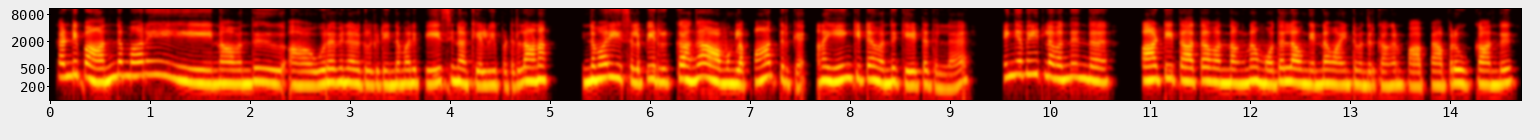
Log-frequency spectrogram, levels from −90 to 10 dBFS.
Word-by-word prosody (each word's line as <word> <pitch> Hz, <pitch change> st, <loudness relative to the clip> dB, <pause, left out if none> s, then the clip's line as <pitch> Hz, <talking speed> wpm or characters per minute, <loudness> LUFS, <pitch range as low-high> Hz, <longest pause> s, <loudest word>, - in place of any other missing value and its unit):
கண்டிப்பா. 340 Hz, 0 st, +3 dB
அந்த 310 Hz, +7 st, +2 dB
மாரி 360 Hz, +2 st, 0 dB, 0.7 s
நான் 240 Hz, 0 st, +1 dB
வந்து 235 Hz, +2 st, 0 dB, 0.4 s
அ -, -, -1 dB, 0.2 s
உறவினர்கள் 245 Hz, -2 st, -1 dB
கிட்ட 225 Hz, 0 st, -4 dB
இந்த 230 Hz, +1 st, -1 dB
மாரி 240 Hz, +1 st, 0 dB
பேசி 245 Hz, +2 st, 0 dB
நான் 245 Hz, -2 st, 0 dB
கேள்விப்பட்டதில்ல. 225 Hz, +2 st, -1 dB
ஆனா 290 Hz, +1 st, +4 dB, 0.4 s
இந்த 275 Hz, +2 st, +4 dB
மாரி 325 Hz, +2 st, +3 dB
சில 260 Hz, -3 st, 0 dB
பேர் 295 Hz, -3 st, +1 dB
இருக்காங்க 280 Hz, +3 st, +1 dB, 0.2 s
அவங்கள 245 Hz, -2 st, +2 dB
பாத்துருக்கேன். 285 Hz, -8 st, -2 dB
ஆனா 280 Hz, -, +1 dB
என்கிட்ட 300 Hz, 0 st, +1 dB
வந்து 245 Hz, +2 st, 0 dB
கேட்டதில்ல. 220 Hz, -4 st, -3 dB, 0.5 s
எங்க 360 Hz, +2 st, -1 dB
வீட்டுல 385 Hz, -2 st, 0 dB
வந்து 305 Hz, +3 st, -1 dB
இந்த 295 Hz, -2 st, 0 dB, 0.5 s
பாட்டி 290 Hz, +2 st, +5 dB
தாத்தா 270 Hz, 0 st, +3 dB
வந்தாங்கன்னா 245 Hz, +1 st, +1 dB
முதல்ல 260 Hz, +2 st, +1 dB
அவங்க 240 Hz, -1 st, 0 dB
என்ன 235 Hz, +1 st, 0 dB
வாங்கிட்டு 230 Hz, 0 st, -3 dB
வந்திருக்காங்கன்னு 220 Hz, 0 st, -5 dB
பாப்பேன். 215 Hz, +1 st, -3 dB
அப்புறம் 240 Hz, +2 st, -1 dB
உக்காந்து 230 Hz, 0 st, -1 dB
245 Hz, 165 wpm, -22 LUFS, 230-285 Hz, 0.7 s, பாட்டி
